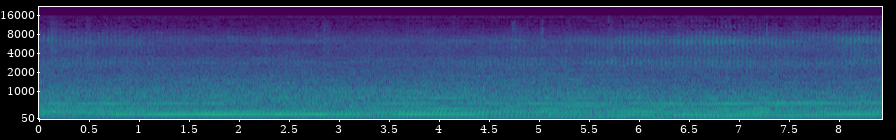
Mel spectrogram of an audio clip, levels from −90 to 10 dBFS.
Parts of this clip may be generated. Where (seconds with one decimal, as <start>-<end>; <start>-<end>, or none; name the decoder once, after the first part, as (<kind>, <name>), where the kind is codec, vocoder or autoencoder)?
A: none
